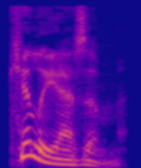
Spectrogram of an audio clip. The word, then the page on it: chiliasm: British English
